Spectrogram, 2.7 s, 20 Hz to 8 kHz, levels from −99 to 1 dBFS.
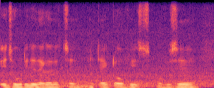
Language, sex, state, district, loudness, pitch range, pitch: Bengali, male, Tripura, West Tripura, -15 LUFS, 120-130 Hz, 125 Hz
